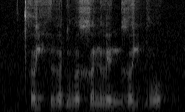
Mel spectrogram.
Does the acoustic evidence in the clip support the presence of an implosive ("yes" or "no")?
yes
